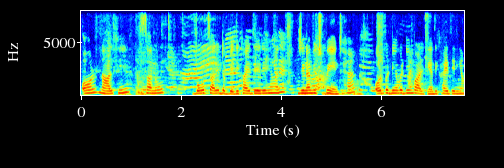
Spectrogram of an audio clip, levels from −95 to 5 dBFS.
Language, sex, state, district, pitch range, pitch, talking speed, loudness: Punjabi, female, Punjab, Pathankot, 240-290 Hz, 265 Hz, 170 wpm, -15 LUFS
